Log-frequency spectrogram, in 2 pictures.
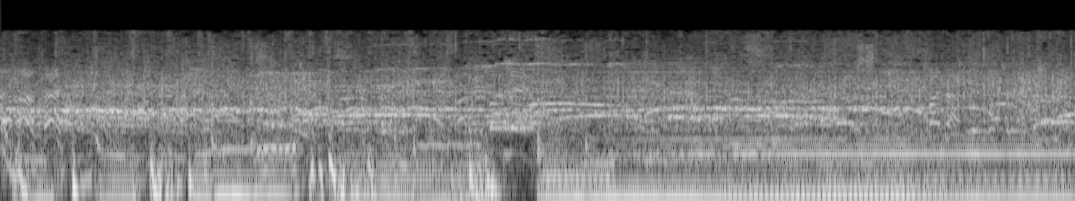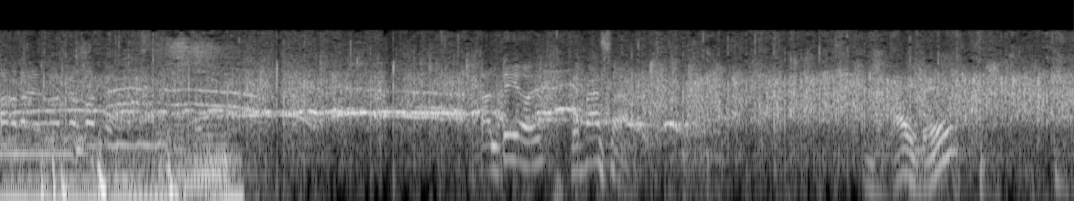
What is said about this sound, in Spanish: Vale, pues sin más, un aplauso para Jorge Ponte en la resistencia.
